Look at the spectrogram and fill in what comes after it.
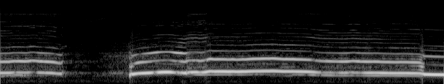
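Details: Wolf howls: a held tone cuts off, then after a short silence a new howl swoops upward and holds long and even, with a second voice layered beneath, before sliding slightly lower at the end.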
